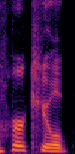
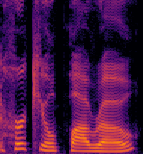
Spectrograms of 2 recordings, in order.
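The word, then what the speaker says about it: Hercule Poirot: I hope herc puoo he's actually really French but and they do say his name herculeo we don't have to do the French R but Hercule PLO is more the English or I think he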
